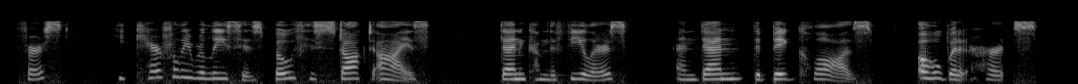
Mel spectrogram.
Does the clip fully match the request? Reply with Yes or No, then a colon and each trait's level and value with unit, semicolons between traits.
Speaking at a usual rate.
No: slow, 115 wpm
